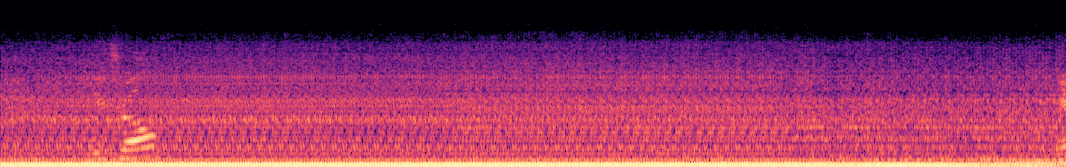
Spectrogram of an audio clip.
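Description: A sailboat's inboard engine idles in neutral, a steady loud low drone with constant vibration throughout, while people talk over it.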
